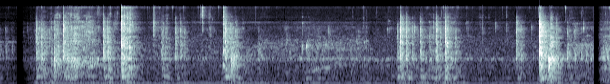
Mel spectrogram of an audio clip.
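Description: Kadhi curry being stirred in a cooking pot in a home kitchen, with intermittent scraping and clinking bursts of a spoon against the metal over a steady low hum, close and moderately loud.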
